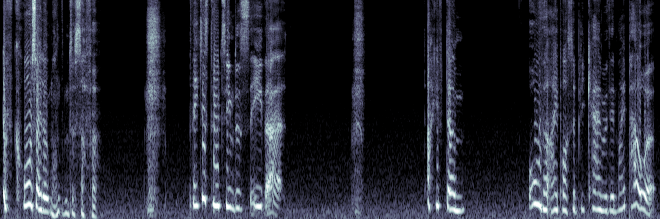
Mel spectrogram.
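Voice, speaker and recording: A man playing a kind, overburdened god in an intimate audio roleplay, speaking haltingly with earnest, pleading emotion. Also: high-pitched, animated, a little mellow, heavily acted. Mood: anguished, overwhelmed. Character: kind, overburdened male god, anguished and benevolent.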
